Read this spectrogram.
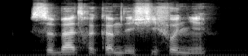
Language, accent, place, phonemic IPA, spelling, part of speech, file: French, France, Lyon, /sə ba.tʁə kɔm de ʃi.fɔ.nje/, se battre comme des chiffonniers, verb, LL-Q150 (fra)-se battre comme des chiffonniers.wav
- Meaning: to go at it hammer and tongs (to fight very violently)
